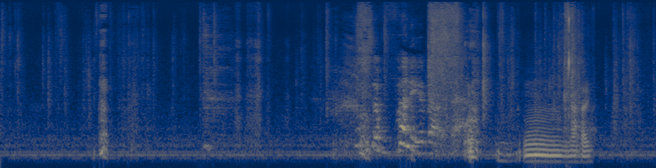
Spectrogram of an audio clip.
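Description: Human voices without clear words in the second half, with a short noisy burst in the middle and a held pitched vocal sound about a second long near the end. A faint steady hum runs underneath.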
